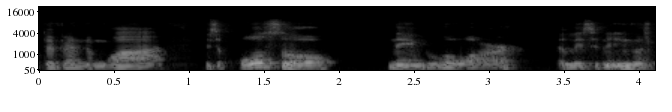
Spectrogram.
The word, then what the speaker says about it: Loir: Vendomois, is also named Loire, at least in the English pronunciation, but it's Loire without the E. So it's Loir, which is this tributary that runs up here.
